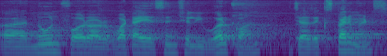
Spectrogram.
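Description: Audible room echo and light background noise surround a man with an Indian accent who speaks with ordinary pitch variation. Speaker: professor. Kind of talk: lecture. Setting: stage with audience. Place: hall. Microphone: podium.

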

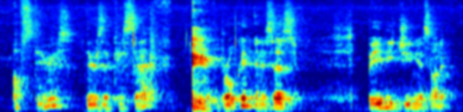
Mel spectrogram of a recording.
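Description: With strong room echo, a man at medium pitch talks at a fairly slow pace with big pitch swings.

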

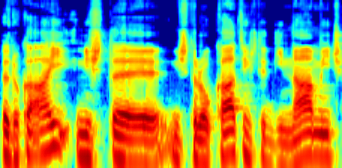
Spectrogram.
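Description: There is a man talking at a moderate pace against a quiet background. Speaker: gaming podcast co-host. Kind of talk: casual chat. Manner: stammering.

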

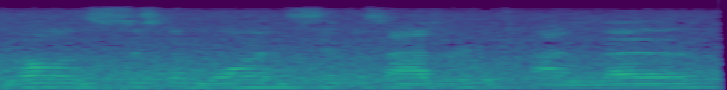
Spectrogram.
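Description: Loud noise dominates the background. Through it, a man talks. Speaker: hobby musician streamer. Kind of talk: casual vlog chat. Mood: relaxed, on vacation. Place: street. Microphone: phone near.

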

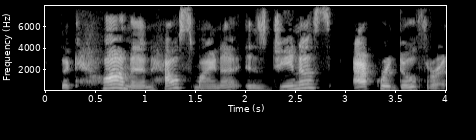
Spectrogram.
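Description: Plain reading aloud sits over a quiet background.

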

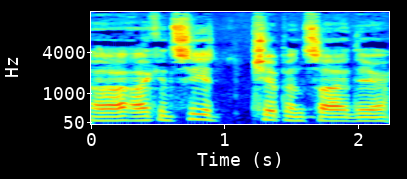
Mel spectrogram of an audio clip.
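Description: Each word comes out very slowly. Behind the voice, things are quiet. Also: dry sound with no echo. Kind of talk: tutorial. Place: car.

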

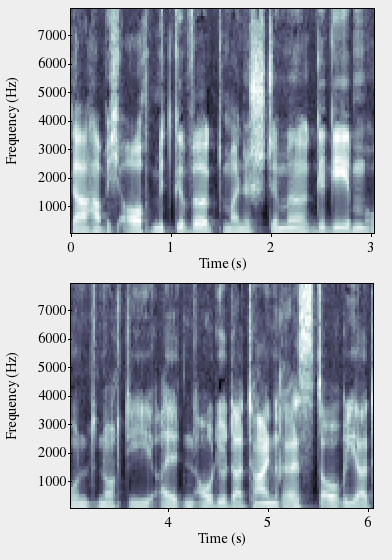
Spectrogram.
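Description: A man speaks in a normal speaking voice at a medium pitch and a fairly slow pace, with ordinary pitch variation. He leaves hardly any pauses, and the recording is very clean with a silent background. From southern Germany, Allgäu. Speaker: YouTuber and interviewer. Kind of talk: interview.

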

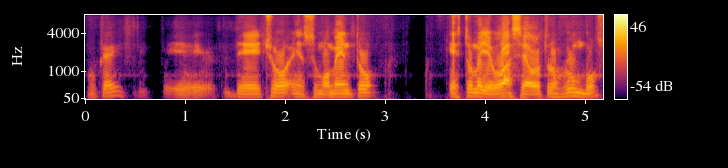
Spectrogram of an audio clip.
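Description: At a fairly slow pace, a man talks in a fairly low pitch with a dark, mellow tone, the sound dry with no echo. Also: ordinary pitch variation. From Venezuela. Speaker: art museum board chair and finance executive; guest. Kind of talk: TV interview. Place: studio.

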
